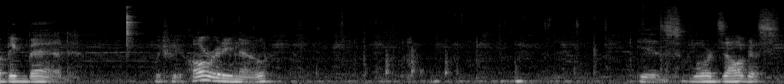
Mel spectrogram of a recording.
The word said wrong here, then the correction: Zalbus: Oh, I'm sorry, Zalbus. Z-A-L-B-U-S.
